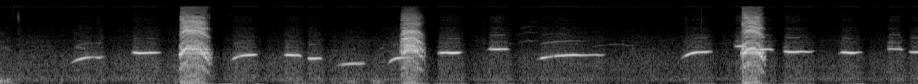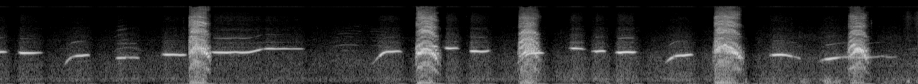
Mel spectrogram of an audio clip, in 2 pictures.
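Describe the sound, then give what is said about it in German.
A person whistles the second verse of a song, a steady, lilting melody of clear, gliding notes throughout, fairly loud, punctuated every few seconds by brief, sharp, noisy bursts. “Ich pfeife und du singst, zweite Strophe.”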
